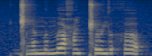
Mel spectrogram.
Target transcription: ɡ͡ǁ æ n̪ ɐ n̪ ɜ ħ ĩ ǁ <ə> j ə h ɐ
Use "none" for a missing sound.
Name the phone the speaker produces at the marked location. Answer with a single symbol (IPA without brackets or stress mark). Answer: ə˞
